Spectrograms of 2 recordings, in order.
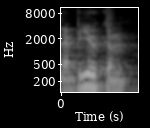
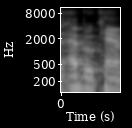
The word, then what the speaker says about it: Ebukam: I think that's how you pronounce that, Ebukam. I think I said Ebukam a couple times. I'm pretty sure it's Ebukam. I'm throwing him the middle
